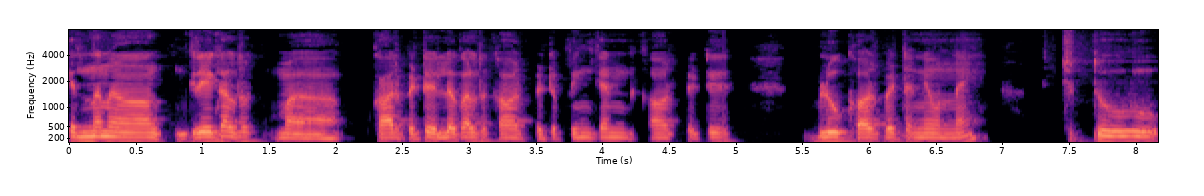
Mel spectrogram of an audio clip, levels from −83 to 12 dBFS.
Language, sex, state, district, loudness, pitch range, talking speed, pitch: Telugu, male, Andhra Pradesh, Srikakulam, -16 LUFS, 110-120 Hz, 115 wpm, 115 Hz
